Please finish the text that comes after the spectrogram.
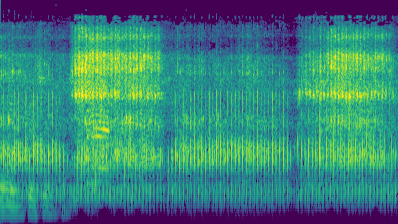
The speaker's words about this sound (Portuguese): Nossa, eu não tava esperando ser um, um gato roncando de verdade. Eu, tipo, levantei assim, meu Deus, que barulho é esse? Tem um gato no meu quarto.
